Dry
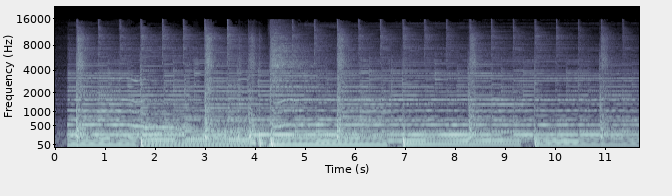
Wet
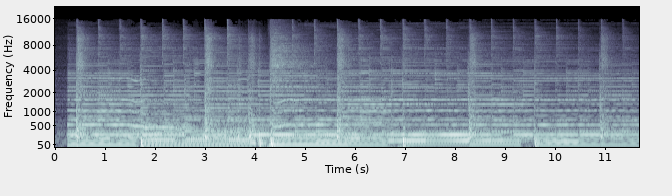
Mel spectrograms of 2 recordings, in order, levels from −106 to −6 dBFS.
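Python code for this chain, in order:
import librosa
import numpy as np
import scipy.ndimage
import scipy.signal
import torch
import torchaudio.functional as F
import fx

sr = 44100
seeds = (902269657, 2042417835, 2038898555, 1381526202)

y = fx.comb(x, sr, ms=6.8, depth=0.59, at=(5.84, 8.29))
y = F.gain(torch.from_numpy(y), 6.5).numpy()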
